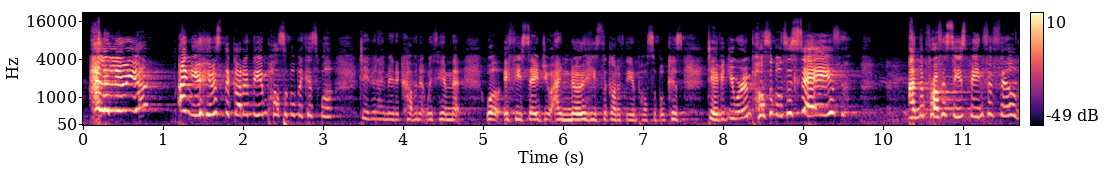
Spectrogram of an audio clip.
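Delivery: high, loud, fast rejoicing; ecstatic mum. Retold or imitated. Opera-singer mum rejoicing over his conversion, ecstatic. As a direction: erupt in operatic triumph. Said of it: "opera singer, so it's always dramatic".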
